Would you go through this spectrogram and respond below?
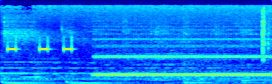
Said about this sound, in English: I picked up the phone. I dialed.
